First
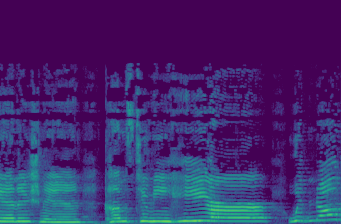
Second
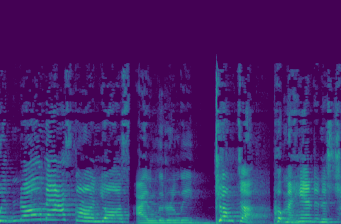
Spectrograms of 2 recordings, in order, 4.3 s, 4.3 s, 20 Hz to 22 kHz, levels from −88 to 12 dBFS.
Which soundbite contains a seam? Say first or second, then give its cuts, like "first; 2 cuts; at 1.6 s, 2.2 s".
second; 2 cuts; at 1.6 s, 3.3 s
